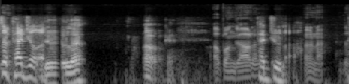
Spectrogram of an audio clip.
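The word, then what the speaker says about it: Pedulla: It's a Pedula.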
